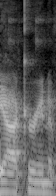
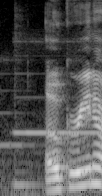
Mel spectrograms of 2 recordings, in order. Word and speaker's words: ocarina: So, you pronounce it Ocarina or Ocarina? I usually say ocarina, but technically either pronunciation is correct. I usually pronounce it ocarina like the Macarena.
